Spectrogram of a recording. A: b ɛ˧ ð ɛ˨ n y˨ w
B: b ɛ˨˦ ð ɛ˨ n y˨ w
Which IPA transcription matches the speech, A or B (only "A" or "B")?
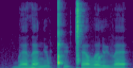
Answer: B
